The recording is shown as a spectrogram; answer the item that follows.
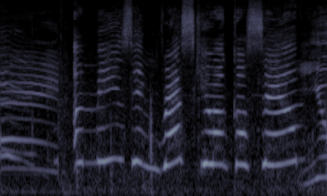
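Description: Background music dying away, then a cartoon character's voice calling out in short, quick syllables.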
